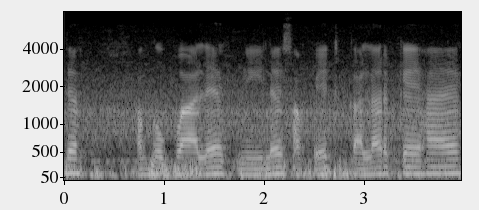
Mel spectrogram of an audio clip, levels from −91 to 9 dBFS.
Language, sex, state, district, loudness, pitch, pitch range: Hindi, male, Uttar Pradesh, Jalaun, -23 LUFS, 110 Hz, 105-120 Hz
